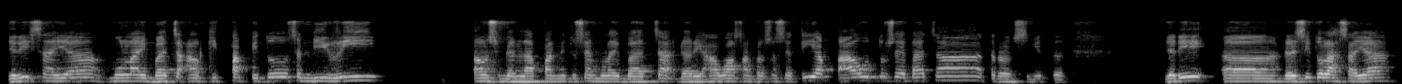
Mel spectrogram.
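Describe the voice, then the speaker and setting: Man, forties, pilot sharing testimony, earnest storytelling, somewhat high voice. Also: a bit bright. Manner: earnest storytelling, mixing in English phrases. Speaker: airline pilot giving testimony. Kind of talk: personal testimony, conversational.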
